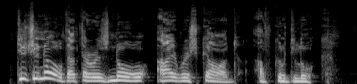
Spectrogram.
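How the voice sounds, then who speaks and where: A man performs a put-on character voice, high-pitched with very wide pitch swings, in a dry, close recording with no echo. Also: moderate pace. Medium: read story. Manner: earnest, instructive.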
